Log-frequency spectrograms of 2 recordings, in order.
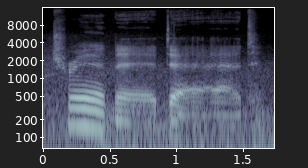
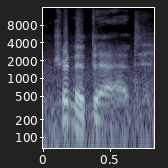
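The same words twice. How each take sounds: First: The word is said slowly and carefully. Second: The word is said at a normal pace. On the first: The speaker calls it right. "If I talk really slow, I can say everything" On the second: The speaker calls it wrong. "I can't say properly"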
